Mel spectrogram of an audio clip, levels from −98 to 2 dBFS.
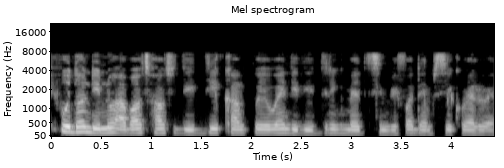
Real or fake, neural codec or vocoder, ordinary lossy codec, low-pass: real; none; none; 7.2 kHz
